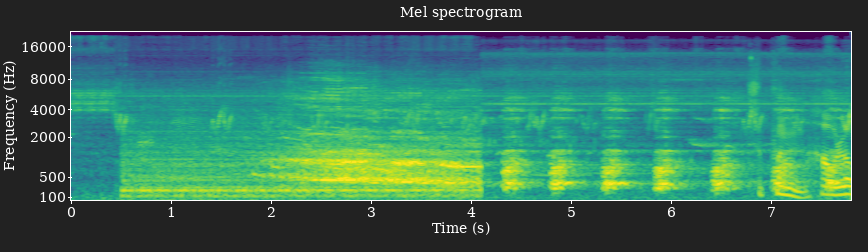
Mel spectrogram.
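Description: A troop of howler monkeys calls from the forest with a long, swelling roar, then a run of rhythmic, barking grunts repeated about twice a second, loud and fairly close.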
